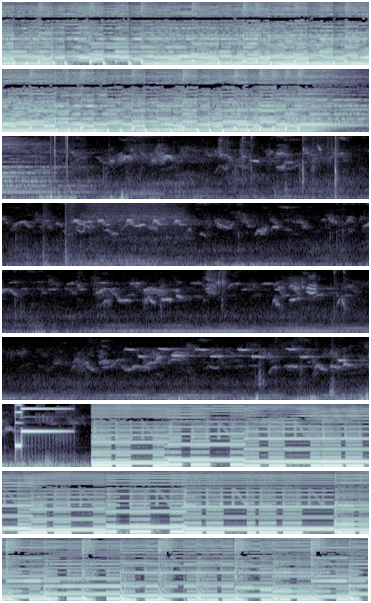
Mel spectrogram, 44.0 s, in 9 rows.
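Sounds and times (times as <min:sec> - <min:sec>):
loud music with pulsing bass: 0:00.0 - 0:09.3, 0:30.6 - 0:44.0.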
